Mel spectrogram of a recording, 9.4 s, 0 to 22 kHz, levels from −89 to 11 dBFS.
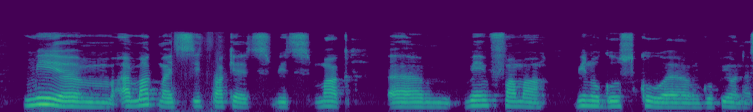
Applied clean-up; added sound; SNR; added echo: neural separator model SepFormer DNS4.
